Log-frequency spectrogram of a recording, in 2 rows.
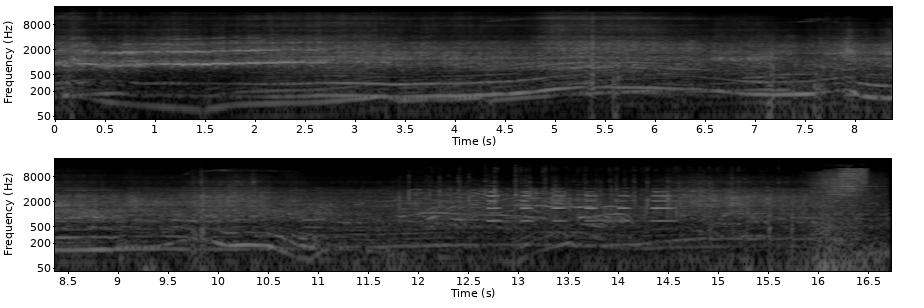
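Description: Drift cars battle on a racetrack in a semi-pro final, among them a green Nissan S13 with a BMW V8, engines roaring and tyres skidding continuously and loudly, with an announcer talking over the noise.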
